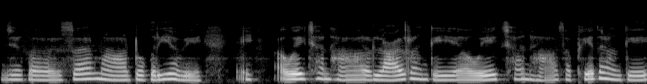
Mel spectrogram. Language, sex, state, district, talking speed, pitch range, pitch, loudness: Chhattisgarhi, female, Chhattisgarh, Raigarh, 185 wpm, 205-240 Hz, 215 Hz, -18 LUFS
